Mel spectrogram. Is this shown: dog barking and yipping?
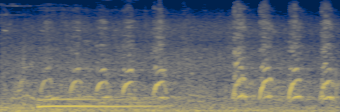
yes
